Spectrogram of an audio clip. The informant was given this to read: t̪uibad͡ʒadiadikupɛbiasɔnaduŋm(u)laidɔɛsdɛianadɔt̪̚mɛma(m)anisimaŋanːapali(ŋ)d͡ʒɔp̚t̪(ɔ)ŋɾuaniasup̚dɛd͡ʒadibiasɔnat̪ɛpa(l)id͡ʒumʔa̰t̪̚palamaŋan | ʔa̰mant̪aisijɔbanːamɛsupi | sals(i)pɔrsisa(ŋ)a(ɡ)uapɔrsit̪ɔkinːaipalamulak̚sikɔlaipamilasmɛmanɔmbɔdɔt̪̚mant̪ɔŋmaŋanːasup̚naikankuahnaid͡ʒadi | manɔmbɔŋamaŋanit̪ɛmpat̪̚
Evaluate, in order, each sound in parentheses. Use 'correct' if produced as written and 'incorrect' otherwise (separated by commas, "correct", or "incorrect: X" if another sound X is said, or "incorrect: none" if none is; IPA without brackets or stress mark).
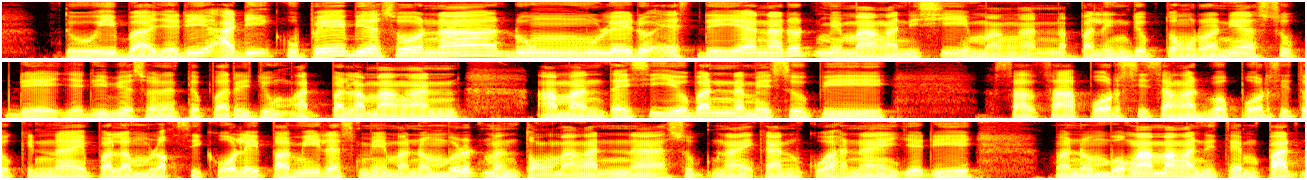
correct, incorrect: ŋ, correct, correct, incorrect: ɾ, incorrect: a, correct, incorrect: d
